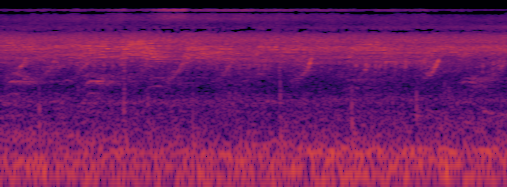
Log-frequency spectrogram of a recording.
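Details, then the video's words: Summertime insects at a Tokyo temple park, Ikegami Honmonji, Japan, keep up an unbroken high, hissing buzz, with only faint scattered bird notes beneath it. "Summer insect sounds."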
